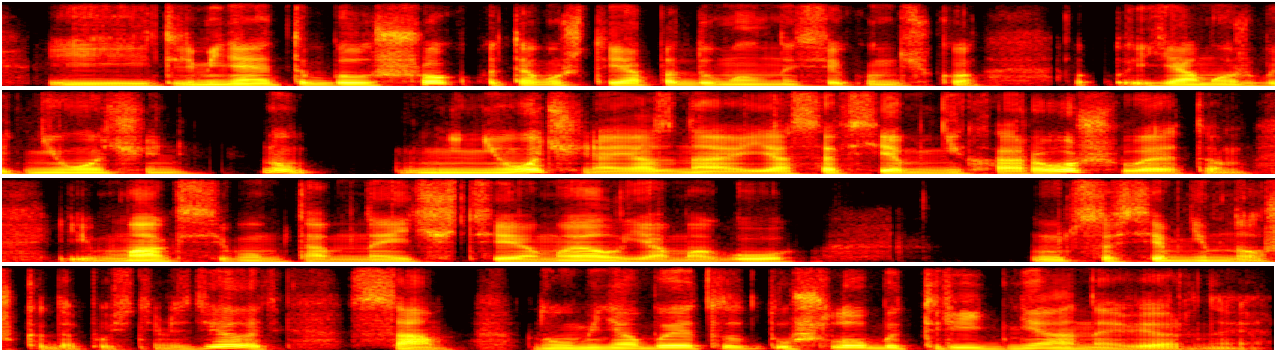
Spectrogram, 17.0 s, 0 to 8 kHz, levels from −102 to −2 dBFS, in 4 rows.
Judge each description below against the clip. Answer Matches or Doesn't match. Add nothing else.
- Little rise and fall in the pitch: Doesn't match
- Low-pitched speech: Matches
